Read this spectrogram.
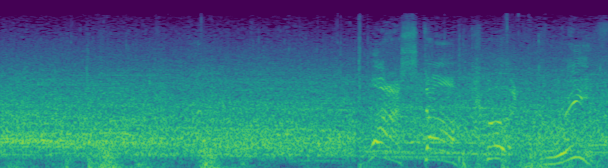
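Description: A large arena crowd cheers and murmurs.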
